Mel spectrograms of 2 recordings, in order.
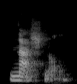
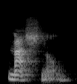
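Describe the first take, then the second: First: The word is said with two syllables. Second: The word is said with two syllables.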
